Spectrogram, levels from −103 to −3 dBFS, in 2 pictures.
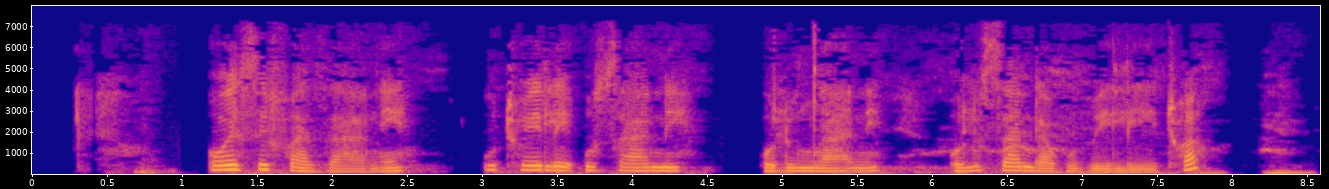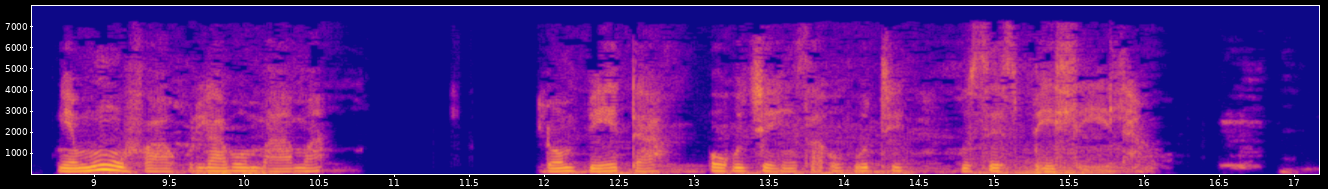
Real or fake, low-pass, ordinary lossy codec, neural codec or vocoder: fake; 7.2 kHz; MP3, 32 kbps; vocoder, 22.05 kHz, 80 mel bands, Vocos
